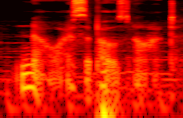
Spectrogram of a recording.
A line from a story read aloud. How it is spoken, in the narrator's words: Castiel whispers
